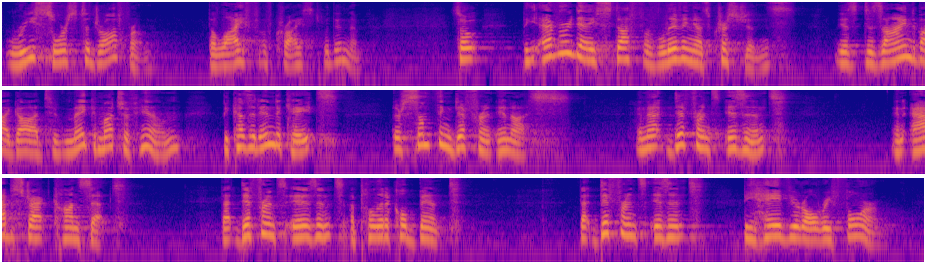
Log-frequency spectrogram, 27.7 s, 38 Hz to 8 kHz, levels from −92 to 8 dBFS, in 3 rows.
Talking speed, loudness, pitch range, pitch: 115 wpm, -26 LUFS, 155-200 Hz, 180 Hz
